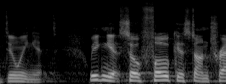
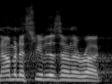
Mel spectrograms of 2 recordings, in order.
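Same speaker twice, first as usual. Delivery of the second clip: quick mock-guilty mutter, fast; sneaky aside; 3 semitones higher, much faster than usual. A stressed homemaker hiding dirt, fast mock aside. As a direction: rush it like hiding a mess. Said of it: "you're going".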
